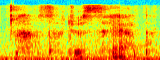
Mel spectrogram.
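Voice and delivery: breathy whispered aside to herself; sheepish whispered afterthought. Real, not acted. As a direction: whisper it under your breath.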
